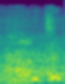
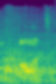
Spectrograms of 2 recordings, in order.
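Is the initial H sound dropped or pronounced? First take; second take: pronounced; dropped. First: The word starts with an H sound. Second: The word starts without an H sound. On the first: The speaker calls it right. "instead of hot" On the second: The speaker calls it wrong. "why do you keep saying hot"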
